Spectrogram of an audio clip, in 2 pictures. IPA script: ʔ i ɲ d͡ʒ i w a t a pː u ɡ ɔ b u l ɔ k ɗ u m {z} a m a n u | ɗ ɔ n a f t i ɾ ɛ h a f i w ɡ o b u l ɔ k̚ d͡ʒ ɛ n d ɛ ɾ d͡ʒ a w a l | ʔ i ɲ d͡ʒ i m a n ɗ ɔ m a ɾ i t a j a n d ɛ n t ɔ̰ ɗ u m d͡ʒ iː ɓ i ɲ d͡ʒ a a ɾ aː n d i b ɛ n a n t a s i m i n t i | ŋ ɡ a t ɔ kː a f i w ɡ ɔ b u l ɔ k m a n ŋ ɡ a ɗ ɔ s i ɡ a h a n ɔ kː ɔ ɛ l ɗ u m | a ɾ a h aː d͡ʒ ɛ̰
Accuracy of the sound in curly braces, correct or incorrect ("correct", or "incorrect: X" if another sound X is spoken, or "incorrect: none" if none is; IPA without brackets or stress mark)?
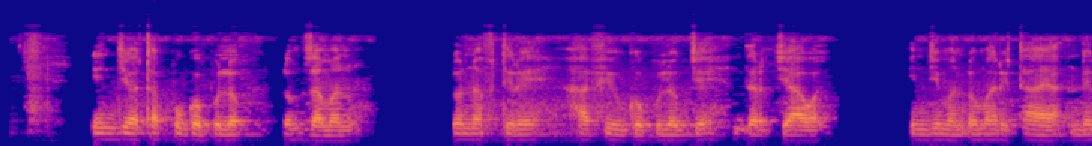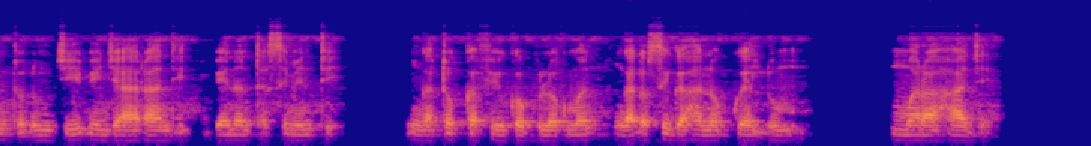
correct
